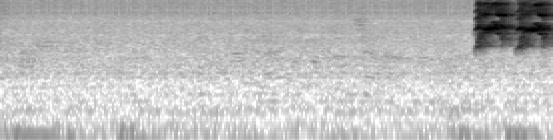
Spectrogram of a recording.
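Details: Indoor black-headed caique kept as a pet, calling to its owner during cage washing: after several seconds of near silence, two abrupt, very loud, rasping screeches burst out back to back.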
